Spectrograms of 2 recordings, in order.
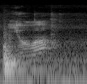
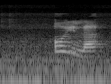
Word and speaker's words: Euler: Is that how you pronounce that word? "You-ler?" "Oiler."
